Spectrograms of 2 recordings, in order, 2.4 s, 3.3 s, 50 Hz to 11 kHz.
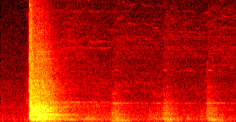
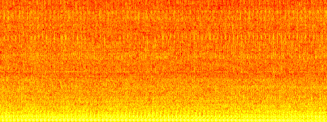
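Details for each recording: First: Craftsman T100 lawn tractor with Briggs Intek engine after sitting all winter, choke on: one heavy clunk then a few dull knocks, no cranking; engine suspected hydrolocked, oil overfilled, starter and compression release doubted. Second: Craftsman T100 lawn tractor, Briggs Intek single-cylinder engine, running after a hydrolock repair with the engine cover off: steady, even running, no knocks or misses, pitch settling lower, residual oil burning off in the muffler; normal running.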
